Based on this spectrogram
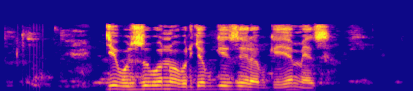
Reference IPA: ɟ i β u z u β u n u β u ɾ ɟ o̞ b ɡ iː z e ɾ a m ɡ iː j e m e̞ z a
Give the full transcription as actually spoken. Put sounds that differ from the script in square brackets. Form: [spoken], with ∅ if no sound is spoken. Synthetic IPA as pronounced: ɟ i β u z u β u n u β u ɾ ɟ o̞ b ɡ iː z e ɾ a [b] ɡ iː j e m e̞ z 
